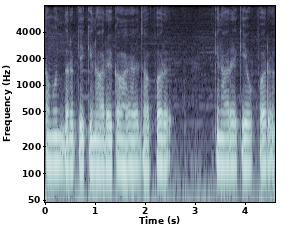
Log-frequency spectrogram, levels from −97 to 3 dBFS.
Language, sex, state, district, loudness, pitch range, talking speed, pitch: Hindi, male, Goa, North and South Goa, -16 LUFS, 115-125 Hz, 130 wpm, 120 Hz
